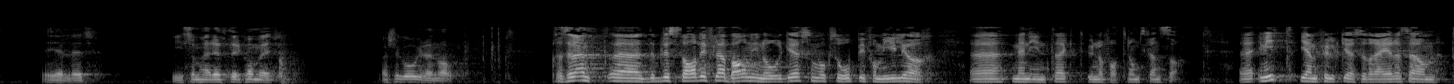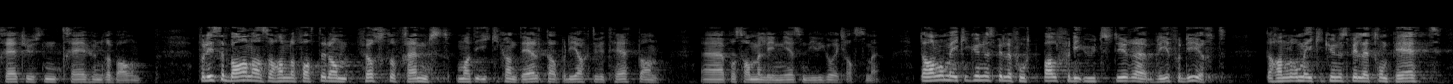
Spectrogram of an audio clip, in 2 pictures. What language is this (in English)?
Norwegian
